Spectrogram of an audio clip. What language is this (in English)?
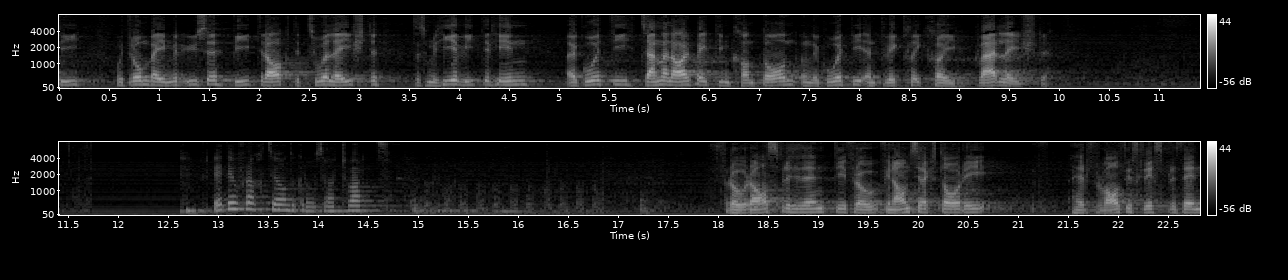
Swiss German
